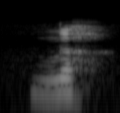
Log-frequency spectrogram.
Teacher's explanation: The air flows unobstructed through the nose. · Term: nasal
